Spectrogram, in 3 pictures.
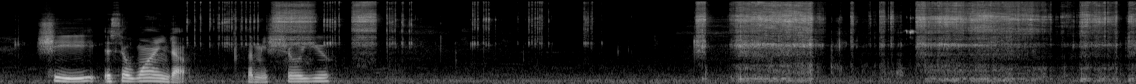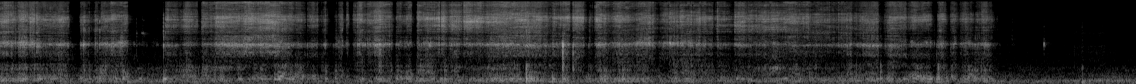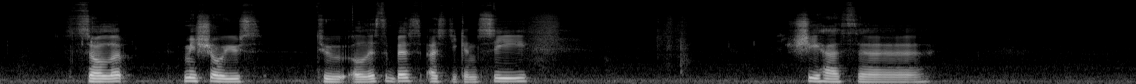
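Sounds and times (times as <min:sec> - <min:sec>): clockwork motor whirring: 0:01.8 - 0:06.0, 0:07.0 - 0:21.4.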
